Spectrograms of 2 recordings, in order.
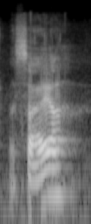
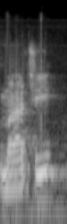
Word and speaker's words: Machi: on your name um it's actually pronounced machi machi i was so close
